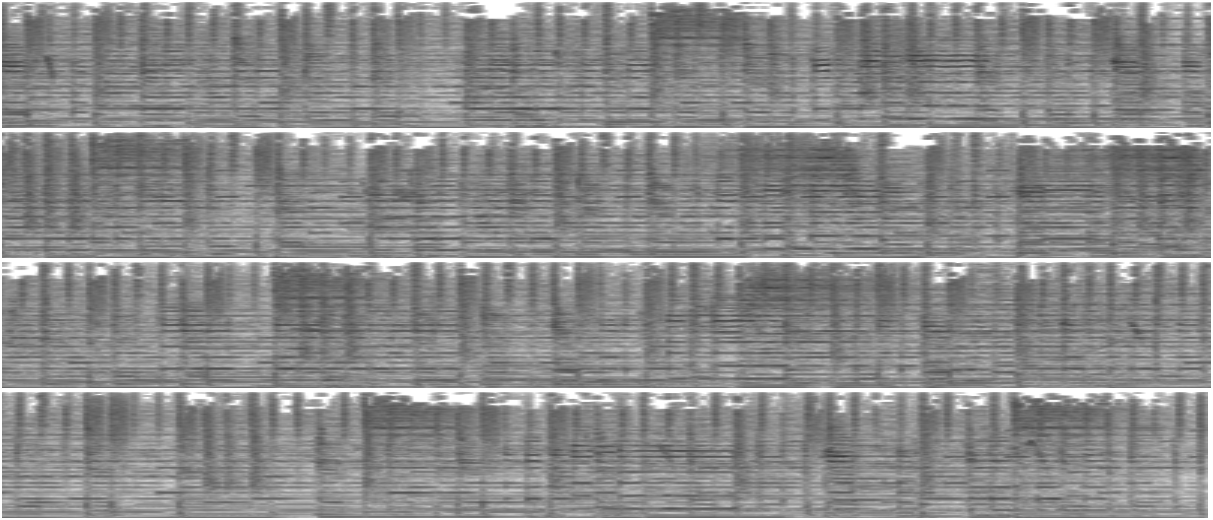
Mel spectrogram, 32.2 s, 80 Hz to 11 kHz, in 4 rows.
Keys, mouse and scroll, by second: 1.3 click, 2.8 click, 4.0 KP_Subtract, 5.9 click, 6.9 click, 8.1 scroll down 2, 11.9-12.4 drag, 13.0 KP_0, 14.6 click, 15.9 KP_Subtract, 17.6 click, 18.6 KP_0, 20.9 click, 22.0 click, 23.8 click, 25.0-25.3 scroll down 2, 30.1 click, 31.1 BackSpace.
